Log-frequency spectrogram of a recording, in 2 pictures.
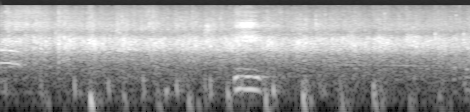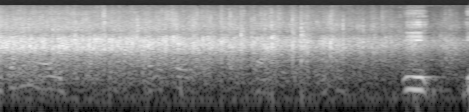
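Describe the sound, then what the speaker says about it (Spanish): Audience at a church youth forum applauding the young people, a steady spread of clapping that fades gradually, with a few voices and shouts mixed in. "Yo creo que le demos un aplauso a todos los chicos"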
